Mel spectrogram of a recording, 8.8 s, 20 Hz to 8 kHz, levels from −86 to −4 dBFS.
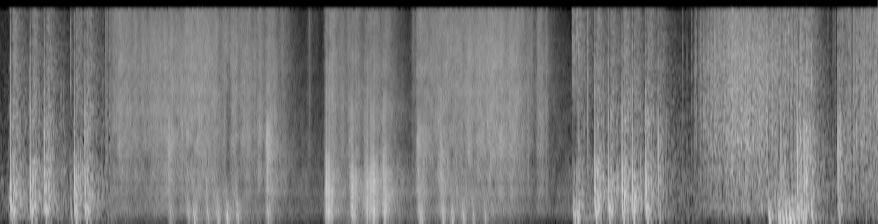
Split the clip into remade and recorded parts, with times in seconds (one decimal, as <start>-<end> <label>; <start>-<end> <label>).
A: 0.0-1.1 recorded; 1.1-5.7 remade; 5.7-8.8 recorded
